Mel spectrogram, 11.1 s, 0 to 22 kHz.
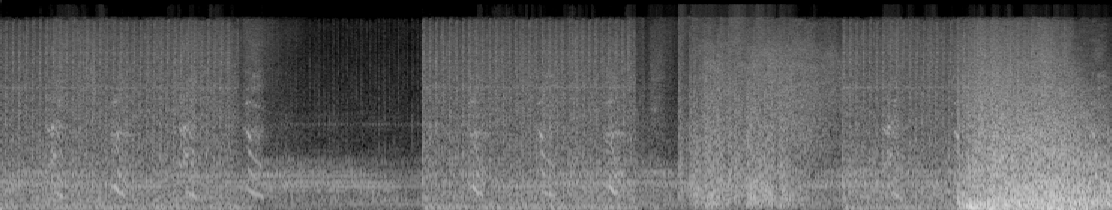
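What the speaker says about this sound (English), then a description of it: "Try the Gatling gun." Rapid sustained Gatling gun fire in the video game Fallout 76, a loud continuous rattle of shots with brief pauses between bursts and a heavier blast near the end.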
